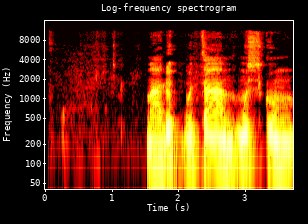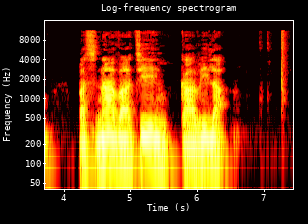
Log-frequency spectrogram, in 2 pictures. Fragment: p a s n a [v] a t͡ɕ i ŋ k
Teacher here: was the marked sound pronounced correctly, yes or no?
yes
